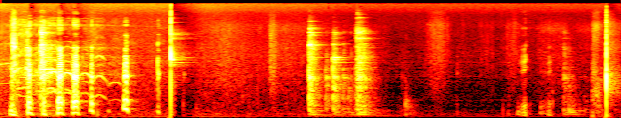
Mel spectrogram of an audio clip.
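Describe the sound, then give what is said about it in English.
Cups clink together in a toast, a few bright ringing taps close together at the start, followed by scattered knocks and people talking. “Cheers. Cheers. Clink.”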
